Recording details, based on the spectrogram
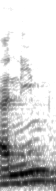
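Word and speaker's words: anime: अच्छा, आप ये बताएं, ये सीन एंड एनीम क्या है? आपने बताया है इसमें watching scene and एनीम। सर इसको कैसे प्रोनाउंस करते हैं?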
